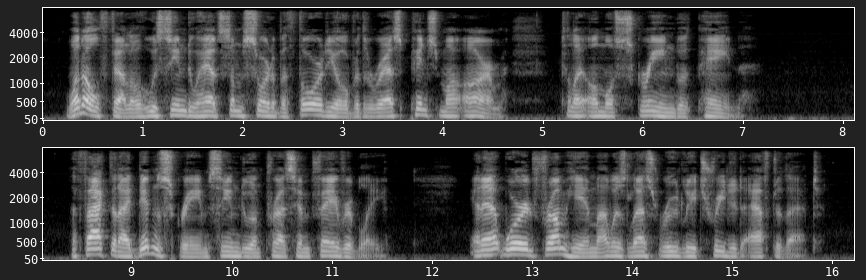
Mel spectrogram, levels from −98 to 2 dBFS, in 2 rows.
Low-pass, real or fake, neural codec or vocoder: 7.2 kHz; real; none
